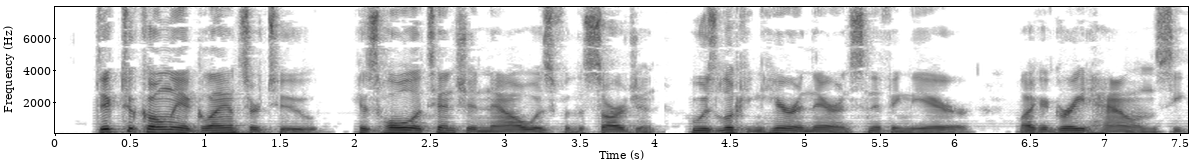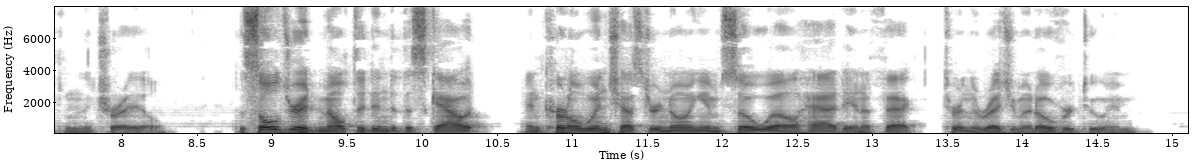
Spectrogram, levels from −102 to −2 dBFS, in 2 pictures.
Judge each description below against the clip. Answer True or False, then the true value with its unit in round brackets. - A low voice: True (110 Hz)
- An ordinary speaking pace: False (220 wpm)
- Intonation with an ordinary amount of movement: True (4.2 semitones)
